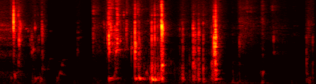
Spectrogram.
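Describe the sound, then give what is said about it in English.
A series of wet slurping sips and swallows of matcha tea, several short bursts over a few seconds, fairly quiet with no talking. “And I will take a sip of this matcha tea first.”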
